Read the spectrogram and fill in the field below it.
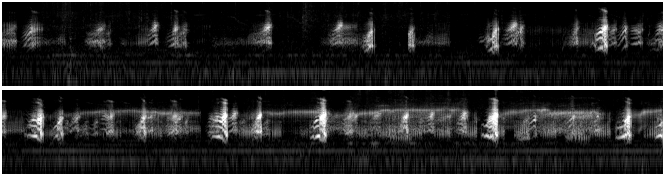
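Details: Frog chorus: many short, sharp croaks repeated irregularly, joined midway by a steady, higher trilling drone from other frogs that carries on to the end, over a low background hum.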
